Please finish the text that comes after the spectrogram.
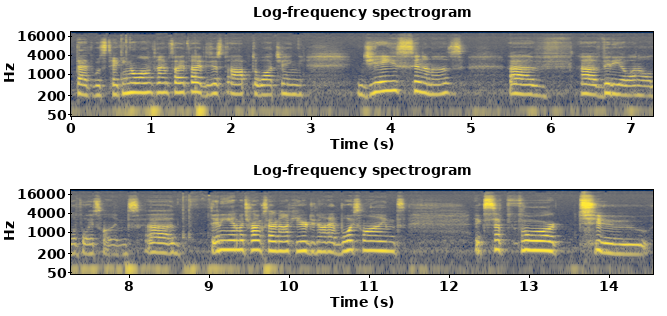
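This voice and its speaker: Higher-pitched woman doing game commentary. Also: fairly even intonation, normal speed. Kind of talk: casual let's play commentary.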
